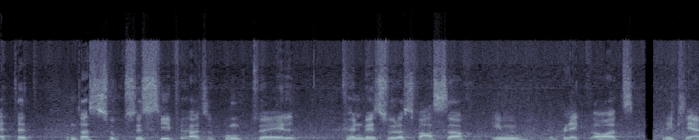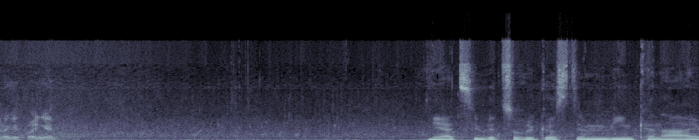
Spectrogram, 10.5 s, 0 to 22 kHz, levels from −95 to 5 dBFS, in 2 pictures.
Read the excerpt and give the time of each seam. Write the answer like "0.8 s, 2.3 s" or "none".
none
